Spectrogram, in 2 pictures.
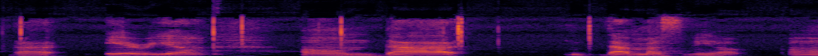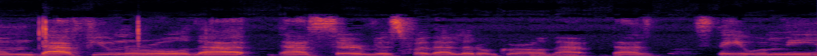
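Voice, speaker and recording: A woman giving casual interview answers, informally and hesitantly, searching for her words. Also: deep voice. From the Bronx, New York, United States. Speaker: interview guest, community organizer. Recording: dull lo-fi audio with background noise, clicks.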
